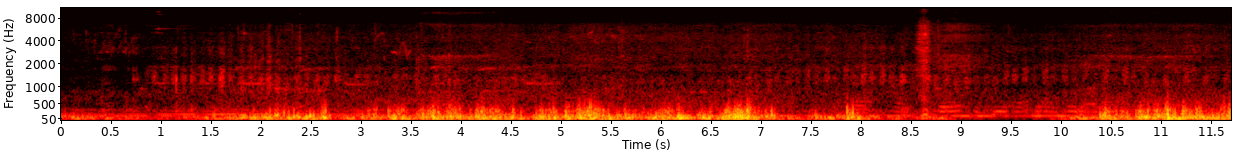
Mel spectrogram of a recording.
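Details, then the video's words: Play-fighting dogs, Nix a Labrador, Lola a husky/shepherd mix and Happy a dachshund, grunting and growling low with rapid, uneven panting throughout and a brief sharp click near the end. "Lab and Husky mix mangle Dachshund"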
